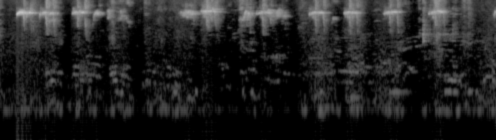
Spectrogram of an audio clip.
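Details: Blue-crowned hanging parrot lure sounds: a series of very high, thin, squeaky notes near the top of the range, in short bursts roughly every half second to second, with a faint low hum beneath.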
